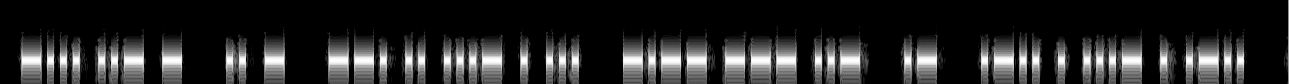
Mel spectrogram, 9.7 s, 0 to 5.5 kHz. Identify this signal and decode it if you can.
Morse code, heard as a keyed tone, about 25 wpm, 600 Hz. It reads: BUT IT GIVES YOU A LEVEL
